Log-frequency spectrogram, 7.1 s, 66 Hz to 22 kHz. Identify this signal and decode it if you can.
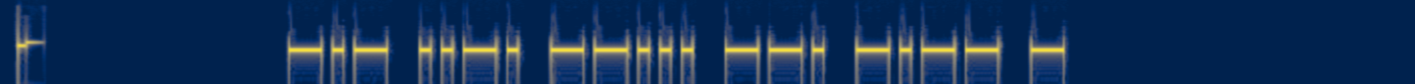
Morse code, heard as a keyed tone, about 22 wpm, 700 Hz. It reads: KF7GYT
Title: USA Call Signs 22wpm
